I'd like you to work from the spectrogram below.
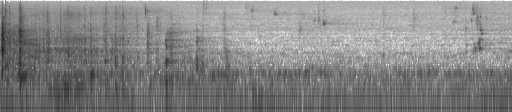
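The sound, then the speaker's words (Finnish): A drink is poured into glasses: a sharp clink at the start, then a quiet, uneven stream of liquid with scattered drips and small glassy ticks. No one speaks. “Tota, täytä lasit vielä.”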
